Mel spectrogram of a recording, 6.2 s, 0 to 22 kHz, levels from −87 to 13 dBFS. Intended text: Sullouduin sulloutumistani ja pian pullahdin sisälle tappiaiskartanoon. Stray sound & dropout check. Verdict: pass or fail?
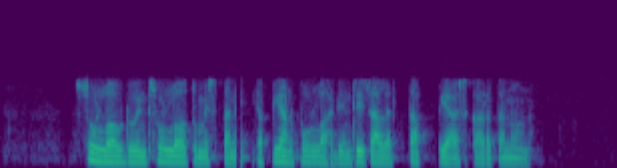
fail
